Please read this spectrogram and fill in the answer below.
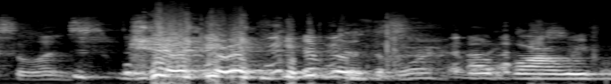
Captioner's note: laughter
